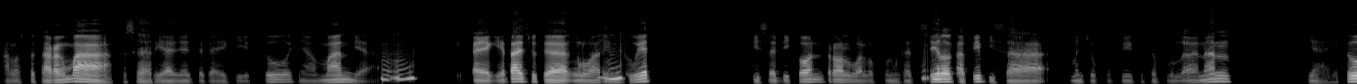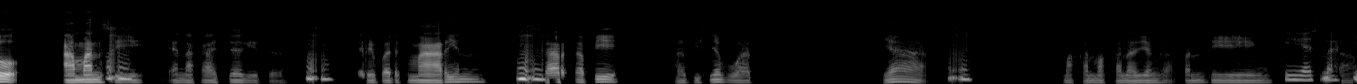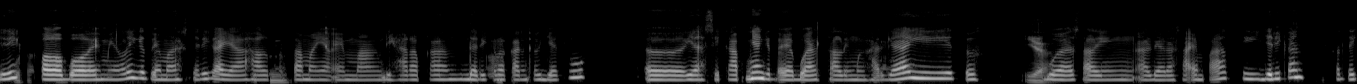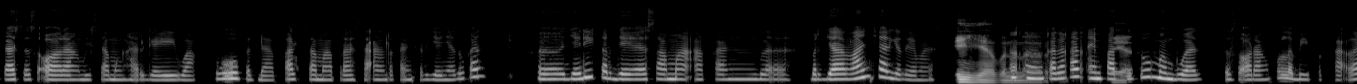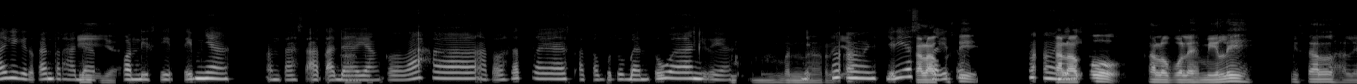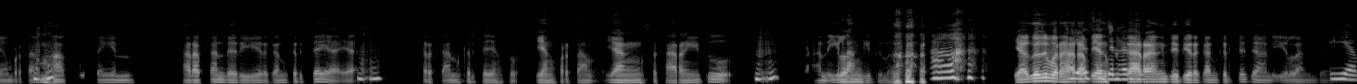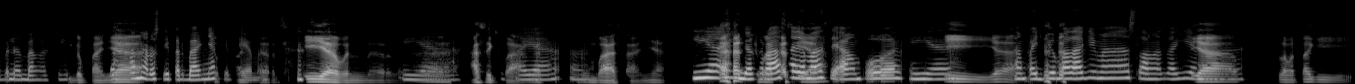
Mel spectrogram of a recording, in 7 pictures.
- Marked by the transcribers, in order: tapping; other background noise; laughing while speaking: "pertama"; laugh; chuckle; chuckle; chuckle
- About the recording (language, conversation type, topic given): Indonesian, unstructured, Apa yang paling kamu nikmati dari rekan kerjamu?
